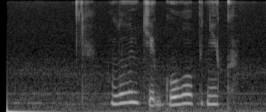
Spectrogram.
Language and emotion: Russian, sad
